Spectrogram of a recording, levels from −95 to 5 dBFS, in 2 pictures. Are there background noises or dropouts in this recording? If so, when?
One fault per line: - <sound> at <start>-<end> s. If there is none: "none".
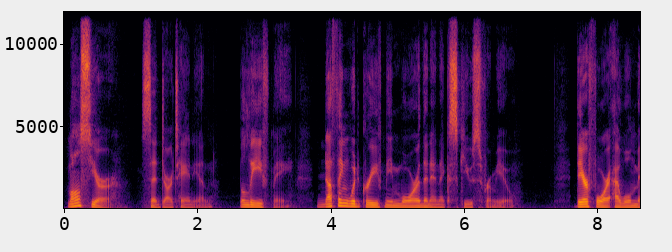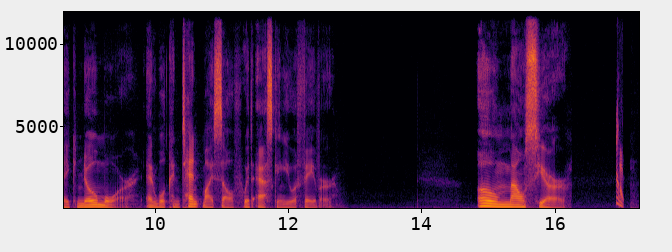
- chirp at 16.9-17.0 s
